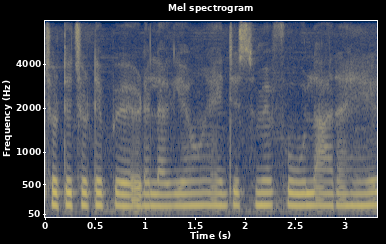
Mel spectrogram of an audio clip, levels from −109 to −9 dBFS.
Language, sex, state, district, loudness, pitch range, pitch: Hindi, female, Bihar, Bhagalpur, -36 LUFS, 180-190 Hz, 185 Hz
